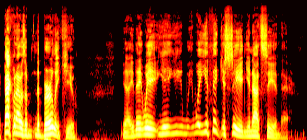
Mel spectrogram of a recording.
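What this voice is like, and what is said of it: Imitation of his grandmother's voice. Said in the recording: “I'm trying to do her voice now. I can't really.”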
